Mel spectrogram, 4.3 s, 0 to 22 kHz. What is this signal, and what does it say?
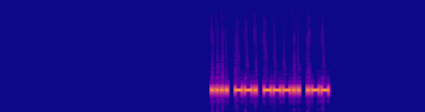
Morse code, heard as a keyed tone, about 51 wpm, 700 Hz. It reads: HG8W
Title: DXCC-100 Call Signs - 4 Characters - 50wpm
